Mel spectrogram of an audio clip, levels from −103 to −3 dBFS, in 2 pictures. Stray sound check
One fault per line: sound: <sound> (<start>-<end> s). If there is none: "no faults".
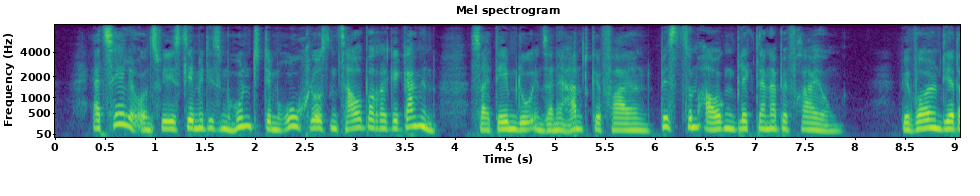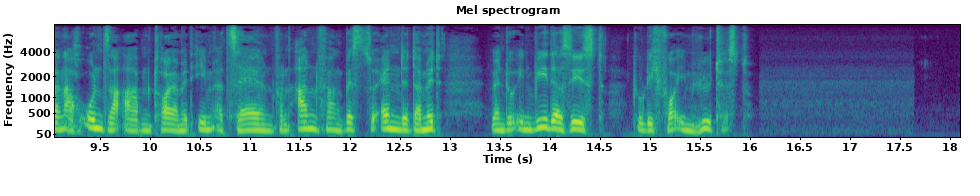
no faults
